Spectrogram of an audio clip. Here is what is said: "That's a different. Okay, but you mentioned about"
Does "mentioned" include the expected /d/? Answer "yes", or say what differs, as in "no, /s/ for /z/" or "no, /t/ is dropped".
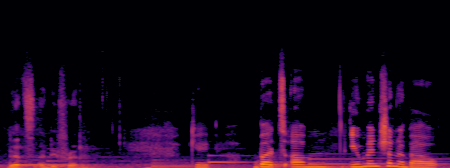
no, /d/ is dropped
